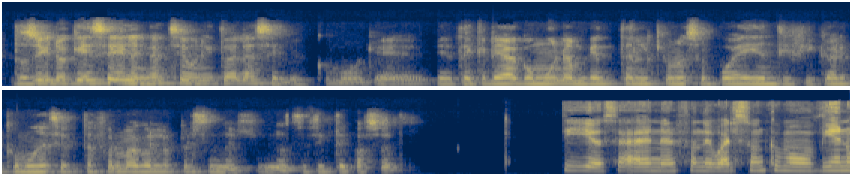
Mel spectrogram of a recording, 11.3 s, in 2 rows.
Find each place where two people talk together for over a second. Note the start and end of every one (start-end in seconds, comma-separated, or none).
none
